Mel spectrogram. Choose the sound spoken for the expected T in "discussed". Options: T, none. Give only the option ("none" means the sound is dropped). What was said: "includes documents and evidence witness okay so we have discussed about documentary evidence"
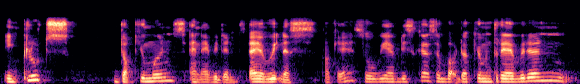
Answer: none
